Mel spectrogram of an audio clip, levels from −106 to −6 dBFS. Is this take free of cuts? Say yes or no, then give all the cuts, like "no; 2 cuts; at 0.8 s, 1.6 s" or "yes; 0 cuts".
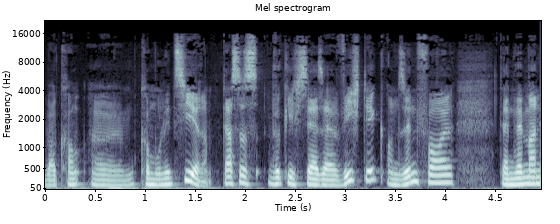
no; 1 cut; at 1.7 s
